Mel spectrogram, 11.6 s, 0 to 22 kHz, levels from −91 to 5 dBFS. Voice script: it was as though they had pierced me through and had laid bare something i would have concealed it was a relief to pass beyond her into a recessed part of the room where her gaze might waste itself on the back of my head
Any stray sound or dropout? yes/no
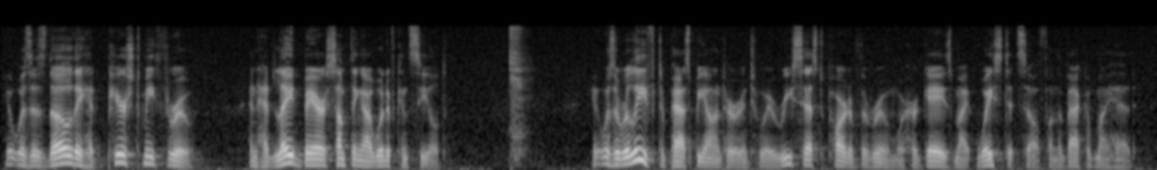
yes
